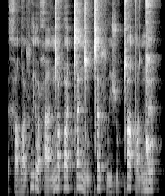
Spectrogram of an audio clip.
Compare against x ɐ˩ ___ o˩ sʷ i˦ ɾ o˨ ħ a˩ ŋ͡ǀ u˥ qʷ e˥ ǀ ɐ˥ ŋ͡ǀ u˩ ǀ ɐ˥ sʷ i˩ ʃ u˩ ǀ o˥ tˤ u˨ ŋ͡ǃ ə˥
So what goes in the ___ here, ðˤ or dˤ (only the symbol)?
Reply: dˤ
